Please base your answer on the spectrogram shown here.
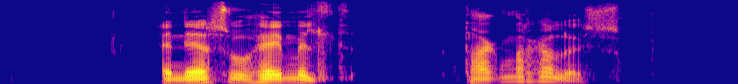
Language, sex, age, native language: Icelandic, male, 40-49, Icelandic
